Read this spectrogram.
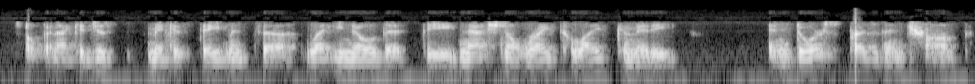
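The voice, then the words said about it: Rough voice, sounds like a cold. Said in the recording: “my voice is a little rough. I've got a little bit of a cold”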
